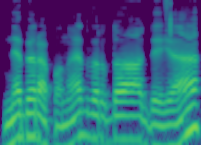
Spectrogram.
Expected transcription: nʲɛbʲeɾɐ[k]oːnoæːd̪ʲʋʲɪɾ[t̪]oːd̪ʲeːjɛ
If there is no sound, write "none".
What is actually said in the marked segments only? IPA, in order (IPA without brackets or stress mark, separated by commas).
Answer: p, d̪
